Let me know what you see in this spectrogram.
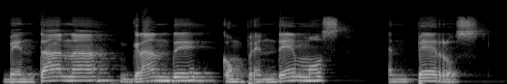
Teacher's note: the stress is going to be on the second to last one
